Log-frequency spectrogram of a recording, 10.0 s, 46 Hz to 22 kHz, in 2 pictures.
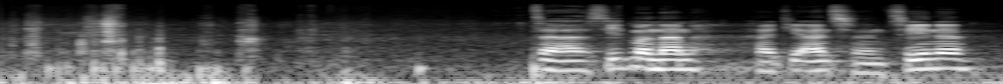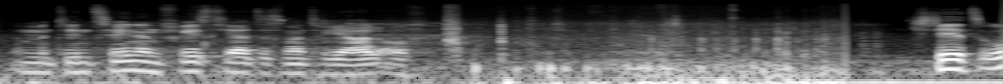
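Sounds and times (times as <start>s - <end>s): microphone handling noise: 0.0s - 2.7s, 5.9s - 9.6s
wind on microphone: 7.2s - 9.3s.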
